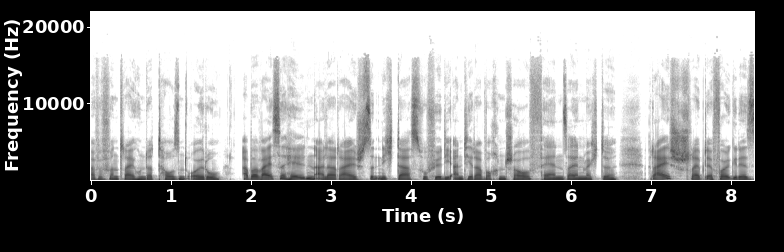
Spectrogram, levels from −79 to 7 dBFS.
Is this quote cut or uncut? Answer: cut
